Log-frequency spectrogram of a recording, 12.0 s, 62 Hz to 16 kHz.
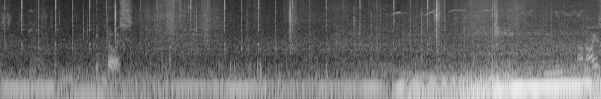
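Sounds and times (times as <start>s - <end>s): light ticking: 0.0s - 9.1s.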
